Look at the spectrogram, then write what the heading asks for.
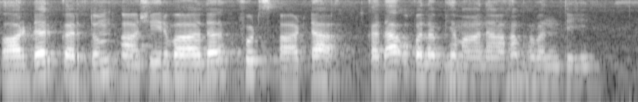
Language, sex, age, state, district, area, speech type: Sanskrit, male, 18-30, Telangana, Medak, urban, read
